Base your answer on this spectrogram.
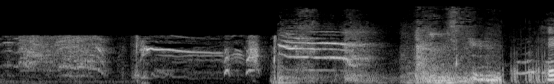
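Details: Kitten meowing and crying: several drawn-out meows with a slight downward bend in quick succession, mixed with human speech and indoor room noise.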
